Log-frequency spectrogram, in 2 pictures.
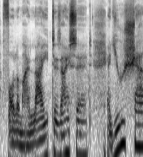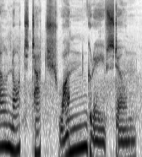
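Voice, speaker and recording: A man's voice: deep voice, a little hiss or hum, full character voice. A man playing a sinister old priest who hosts gothic horror tales, speaking in formal, archaic phrases with an ominous, theatrical delivery that dips into whispers. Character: sinister old graveyard priest, courtly, eerie host. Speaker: horror tale host. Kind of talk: theatrical gothic radio drama monologue.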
